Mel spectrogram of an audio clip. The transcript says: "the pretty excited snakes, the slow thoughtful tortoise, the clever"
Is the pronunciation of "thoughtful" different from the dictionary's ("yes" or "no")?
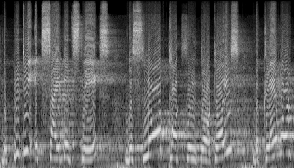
yes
